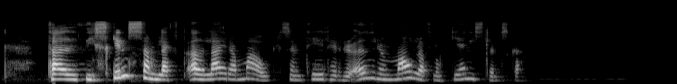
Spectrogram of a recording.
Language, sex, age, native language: Icelandic, female, 30-39, Icelandic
